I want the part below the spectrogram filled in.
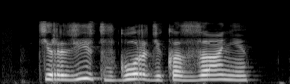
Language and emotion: Russian, angry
